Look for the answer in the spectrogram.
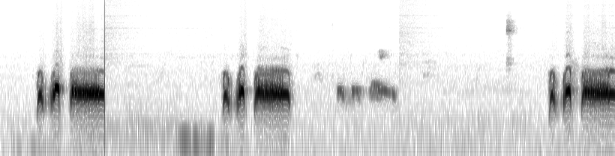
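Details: Decoy spotted dove cooing to lure wild doves. Three matching low phrases come roughly every three seconds, each made of two quick rising notes and then a longer steady coo. Softer short notes fall between the phrases.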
